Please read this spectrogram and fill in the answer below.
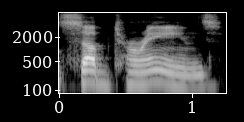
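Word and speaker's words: subterrene: And they have these boring machines, it's called subterranes, rhymes with submarine, but they're nuclear powered, so they can literally vitrify the rock.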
